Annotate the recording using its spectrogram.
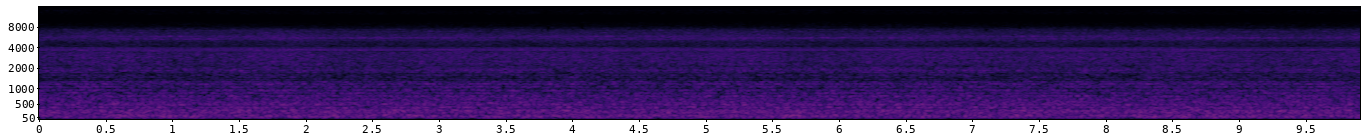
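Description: Jet engines roar steadily.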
